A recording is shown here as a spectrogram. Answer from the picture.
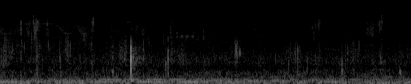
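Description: Footsteps on a woodland path of dry leaves and gravel, a walker's irregular steps growing slightly fainter as he moves away.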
